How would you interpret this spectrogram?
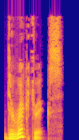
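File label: "directrix", British English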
